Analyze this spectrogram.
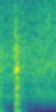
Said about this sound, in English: Now this is when we begin to multitask, because I'm now going to fry my egg. I'm going to turn the heat down to low on my nasi goreng. I'm getting out my second fry pan. And let's get frying those eggs.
